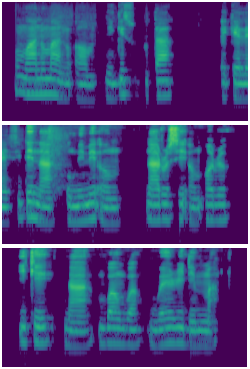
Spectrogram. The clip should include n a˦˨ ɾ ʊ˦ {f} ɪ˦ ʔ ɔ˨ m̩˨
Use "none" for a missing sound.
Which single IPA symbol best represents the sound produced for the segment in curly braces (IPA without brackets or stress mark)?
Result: s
